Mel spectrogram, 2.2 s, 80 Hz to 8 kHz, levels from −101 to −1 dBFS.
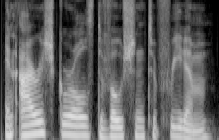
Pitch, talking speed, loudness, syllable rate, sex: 150 Hz, 165 wpm, -20 LUFS, 4.9 syllables/s, female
